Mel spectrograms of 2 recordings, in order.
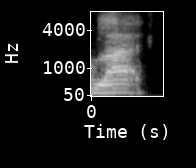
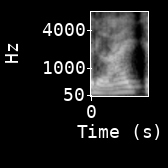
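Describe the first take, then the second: First: Said in the usual way. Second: "like" with the long "i" vowel, the Southern way of saying lack. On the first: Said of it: "instead of lack". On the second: Shown as a demonstration. Teacher demonstrating how her Southern accent turns lack into "like". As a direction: let the Southern vowel turn "like" into a rhyme with bike. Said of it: "my Southern accent comes out and I'll say like".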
